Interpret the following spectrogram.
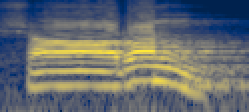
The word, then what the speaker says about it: স্মরণ: তো এখানে আমাদের নিয়ম হলো যে শব্দের প্রথমে মফলা থাকলে তার উচ্চারণ হবে না এবং সেটি যুক্ত স্বরধ্বনিটির সানুনাসিক হবে, মানে নাক দিয়ে সামান্য উচ্চারণ হবে। স্মরণ। দেখো, এই রণ যখন আমি বলেছি তখন আমার নাক দিয়ে একটু সামান্য কম্পিত হয়েছে, এই সামান্য কম্পিতই হলো সানুনাসিক।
